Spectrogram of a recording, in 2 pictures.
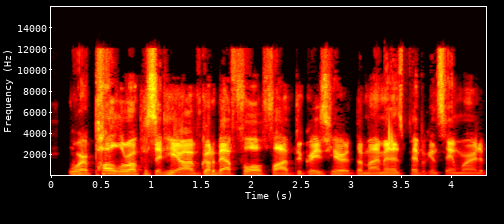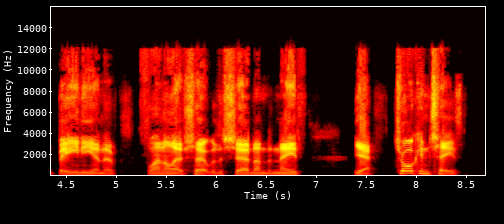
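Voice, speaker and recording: This man has an Australian accent and a bright, sharp tone of medium pitch, with fairly even intonation at a very fast pace. The sound is dry and close with no echo, over a quiet background. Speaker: podcast host. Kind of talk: interview. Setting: video call.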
